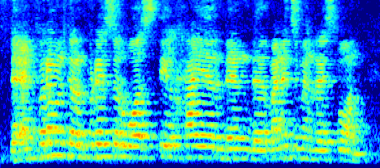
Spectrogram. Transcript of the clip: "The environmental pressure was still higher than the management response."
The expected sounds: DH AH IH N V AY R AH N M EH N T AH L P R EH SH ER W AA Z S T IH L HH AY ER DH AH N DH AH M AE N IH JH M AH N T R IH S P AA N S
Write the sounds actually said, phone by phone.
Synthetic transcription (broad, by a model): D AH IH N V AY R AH M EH N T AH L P R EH S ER W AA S T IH L HH AY ER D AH N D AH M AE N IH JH M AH N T R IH S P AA N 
